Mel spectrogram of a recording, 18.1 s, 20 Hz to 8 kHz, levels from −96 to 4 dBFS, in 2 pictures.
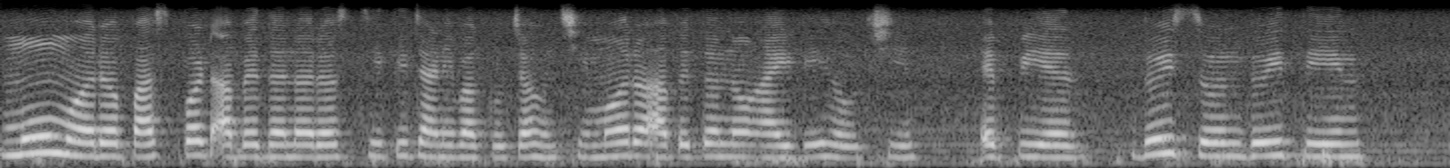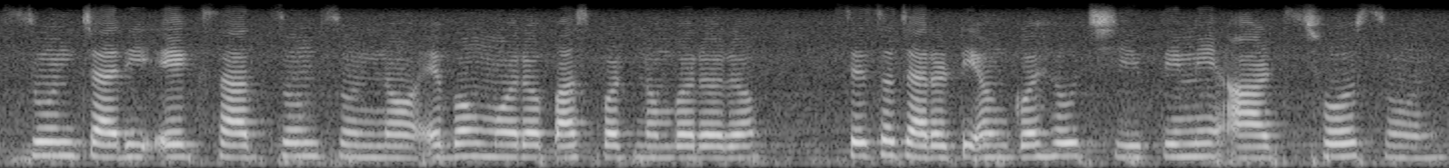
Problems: constant background noise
